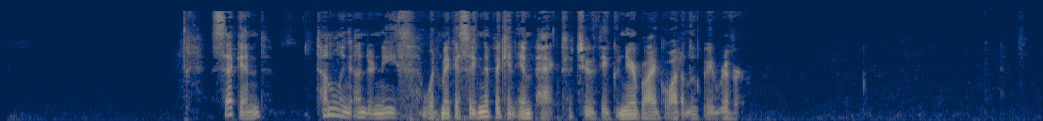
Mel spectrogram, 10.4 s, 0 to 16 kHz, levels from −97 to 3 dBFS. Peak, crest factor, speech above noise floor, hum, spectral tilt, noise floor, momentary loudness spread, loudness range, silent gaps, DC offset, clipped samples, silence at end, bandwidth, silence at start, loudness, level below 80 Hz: -16 dBFS; 24 dB; 48 dB; none; -3 dB/octave; -86 dBFS; 11 LU; 8 LU; none; under 0.1%; under 0.1%; 3 s; 11.5 kHz; 1.85 s; -38 LUFS; -70 dBFS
